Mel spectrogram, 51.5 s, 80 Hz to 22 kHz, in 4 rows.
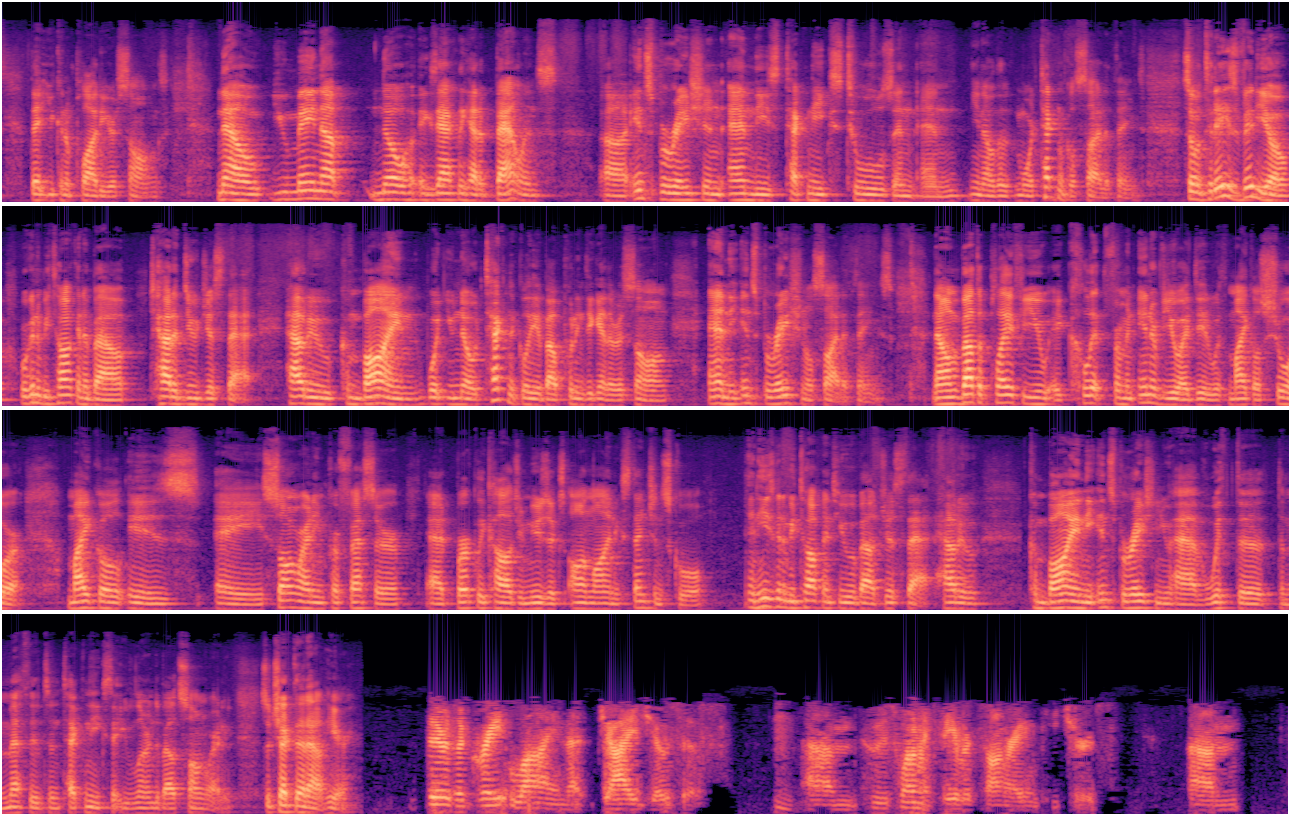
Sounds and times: Speech: 0.0 - 42.2, 42.9 - 49.8, 50.5 - 51.0.

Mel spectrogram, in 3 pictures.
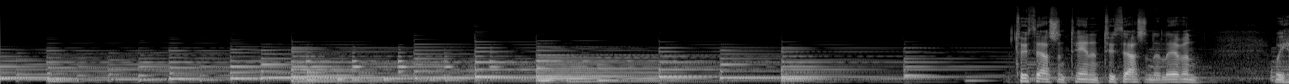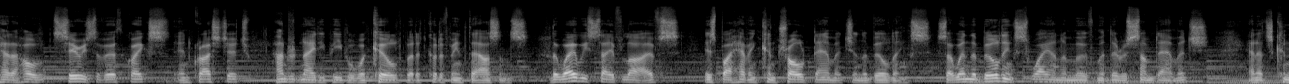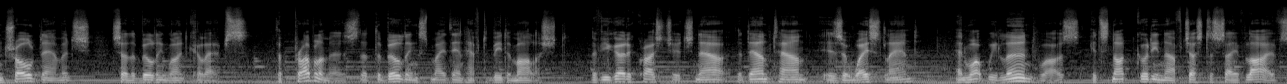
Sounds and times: Music: 0.0 - 38.6
Speech: 10.1 - 12.0, 12.7 - 38.6.

